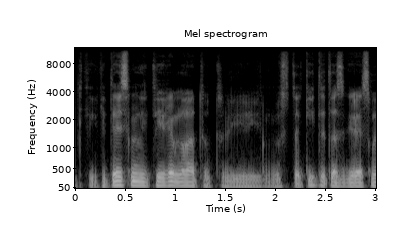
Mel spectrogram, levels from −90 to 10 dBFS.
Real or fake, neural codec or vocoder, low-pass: fake; codec, 44.1 kHz, 2.6 kbps, SNAC; 10.8 kHz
